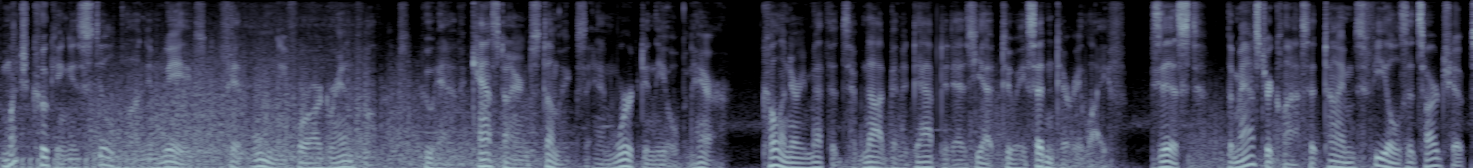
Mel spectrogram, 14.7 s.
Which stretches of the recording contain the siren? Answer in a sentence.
You can't hear the siren here.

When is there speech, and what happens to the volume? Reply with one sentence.
The speech can be heard from 0.0 to 14.6 s, at a steady volume.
